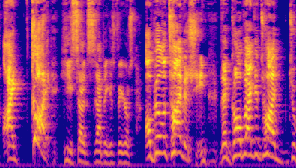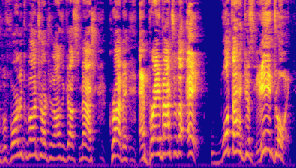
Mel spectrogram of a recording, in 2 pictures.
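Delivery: high, loud eager plan; high excited rush; excited brainstorm. Acted. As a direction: burst out with the idea. Inventor gets idea excitedly.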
